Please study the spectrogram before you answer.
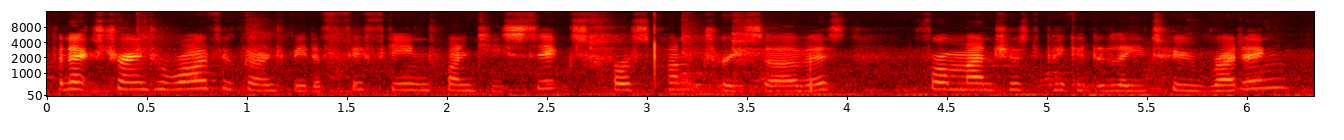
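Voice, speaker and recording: High-pitched female trainspotter outdoors. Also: a little fast. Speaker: trainspotting vlogger. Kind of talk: informal running commentary on passing trains. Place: outdoors on a railway station platform. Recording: noisy outdoor recording with train sounds.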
